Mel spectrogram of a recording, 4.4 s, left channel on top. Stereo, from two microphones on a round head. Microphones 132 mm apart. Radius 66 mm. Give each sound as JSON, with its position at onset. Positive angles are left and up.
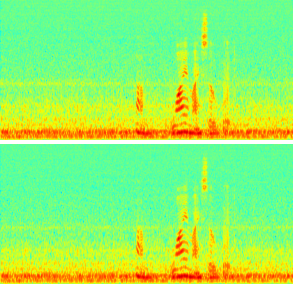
{"t": 2.0, "sound": "a woman speaking", "side_deg": 15}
